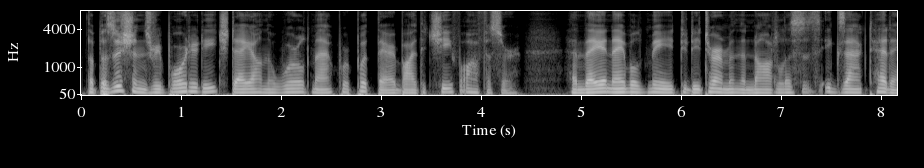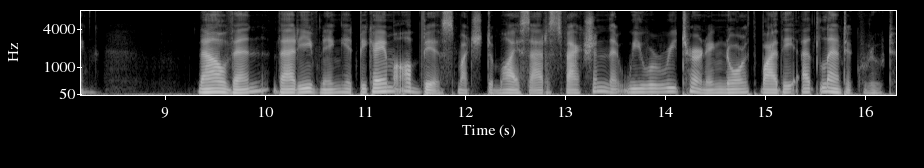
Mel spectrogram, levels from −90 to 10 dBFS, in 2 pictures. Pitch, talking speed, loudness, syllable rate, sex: 115 Hz, 170 wpm, -22 LUFS, 5.3 syllables/s, male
